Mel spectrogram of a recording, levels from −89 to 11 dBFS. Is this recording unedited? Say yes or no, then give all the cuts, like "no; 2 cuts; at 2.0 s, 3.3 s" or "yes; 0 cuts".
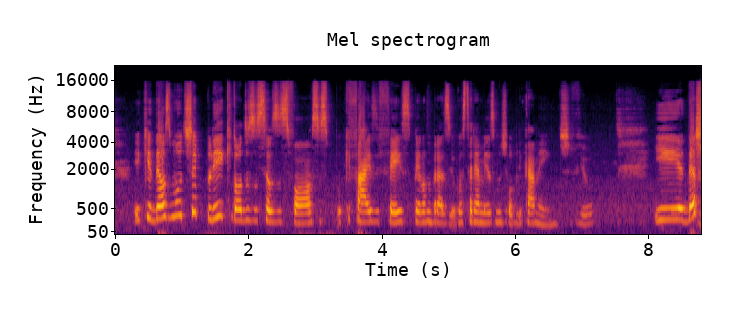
no; 4 cuts; at 1.7 s, 3.5 s, 4.7 s, 5.9 s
